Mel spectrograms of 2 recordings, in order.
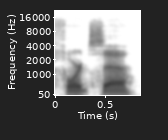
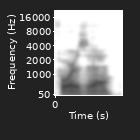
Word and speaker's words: Forza: Forza Motorsport 5, and I refuse to call it Forza. I don't know. That's how you pronounce it. I don't care so if that's how everybody pronounces it. There's no T in it.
